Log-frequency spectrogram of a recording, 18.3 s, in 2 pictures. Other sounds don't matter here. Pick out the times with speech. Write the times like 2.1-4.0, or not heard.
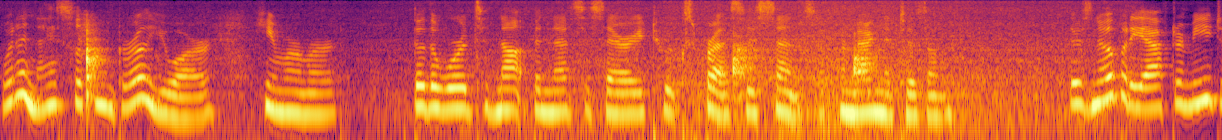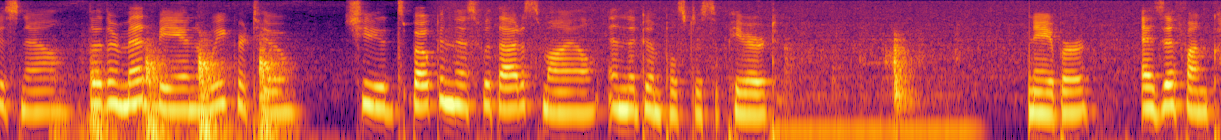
0.0-7.2, 8.0-15.1, 16.9-18.2.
